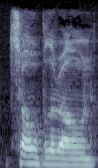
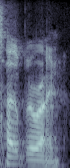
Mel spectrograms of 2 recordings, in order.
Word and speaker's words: Toblerone: Toblerone come from?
